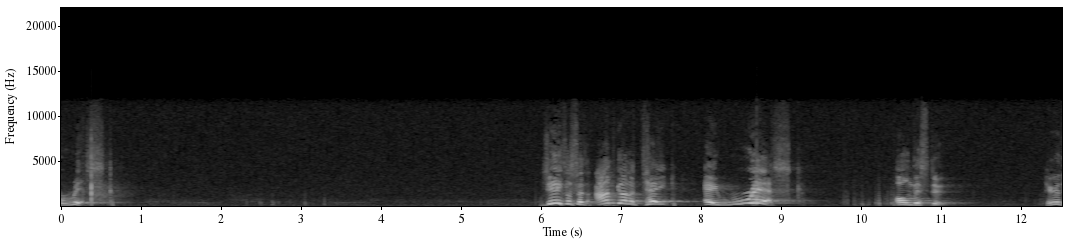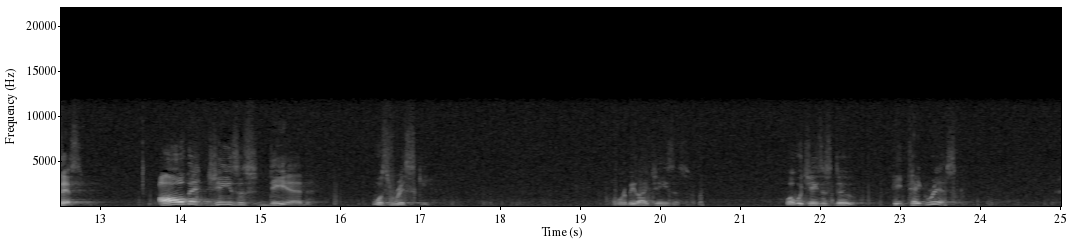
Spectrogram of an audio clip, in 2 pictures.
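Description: A man speaks with animation into a microphone, in pauses.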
